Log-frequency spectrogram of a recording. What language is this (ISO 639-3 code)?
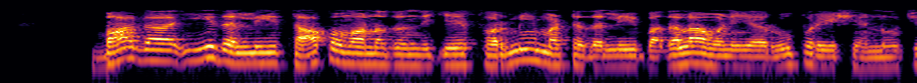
kan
